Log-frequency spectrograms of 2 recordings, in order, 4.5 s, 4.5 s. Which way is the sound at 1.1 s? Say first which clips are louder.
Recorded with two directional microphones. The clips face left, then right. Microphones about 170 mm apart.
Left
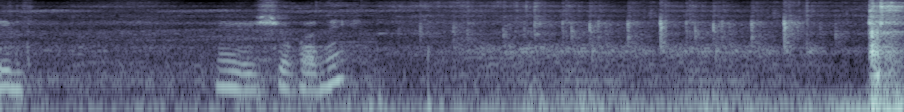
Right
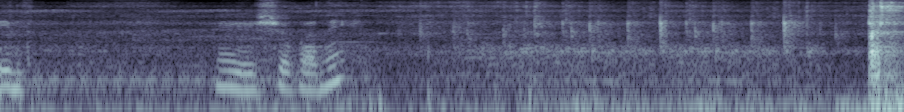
Right 1 dB; 5° right (ahead or behind).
